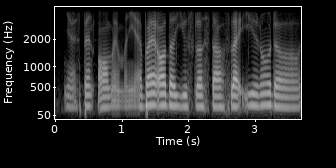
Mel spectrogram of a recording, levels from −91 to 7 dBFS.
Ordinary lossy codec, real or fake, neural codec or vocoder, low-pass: none; real; none; 3.6 kHz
